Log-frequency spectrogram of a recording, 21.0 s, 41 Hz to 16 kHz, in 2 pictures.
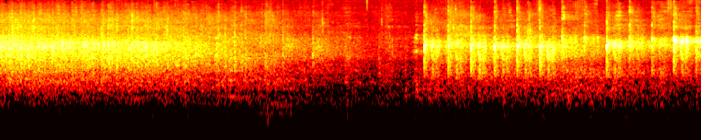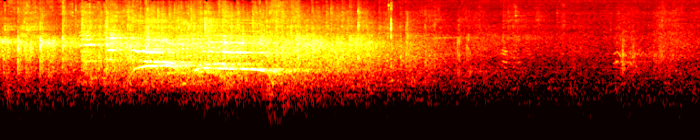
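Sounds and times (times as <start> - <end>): audience applauding: 0.0 - 4.9, 6.2 - 17.1
whooping cheers: 11.7 - 15.2.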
